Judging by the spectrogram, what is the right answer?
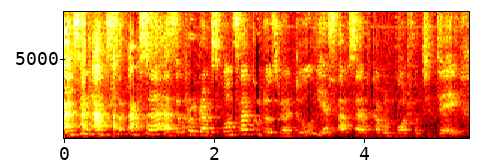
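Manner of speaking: ordinary talk, nothing marked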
